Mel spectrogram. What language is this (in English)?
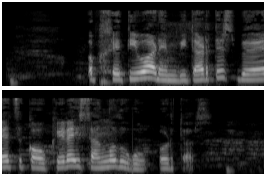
Basque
